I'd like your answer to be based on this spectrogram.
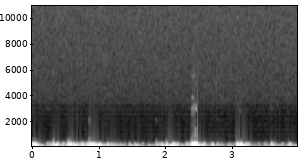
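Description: Long glitter nails of both hands scratch the hollow steel mesh grille of a Blue Yeti microphone. The result is a dense, muffled, low rumbling scrape with a steady hum around 110 Hz and almost no high end. It swells and dips continuously, with a sharper, louder scrape about halfway through.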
